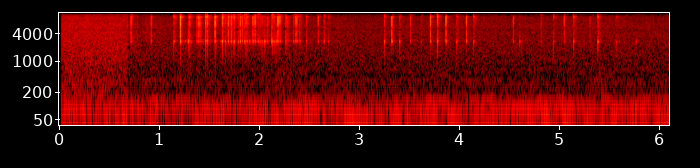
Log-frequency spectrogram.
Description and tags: I managed to get ahold of my grandmother's bell collection. Most of these are very small and high pitched. This one is the smallest, about the height of a pinkie finger. It doesn't make a pitch so much as a noise, like a marble hitting something or rolling on a table.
